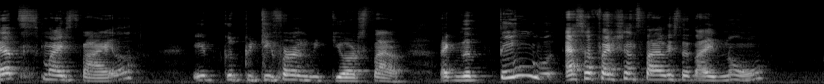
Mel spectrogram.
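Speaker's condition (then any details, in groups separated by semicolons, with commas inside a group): Cerebral palsy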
